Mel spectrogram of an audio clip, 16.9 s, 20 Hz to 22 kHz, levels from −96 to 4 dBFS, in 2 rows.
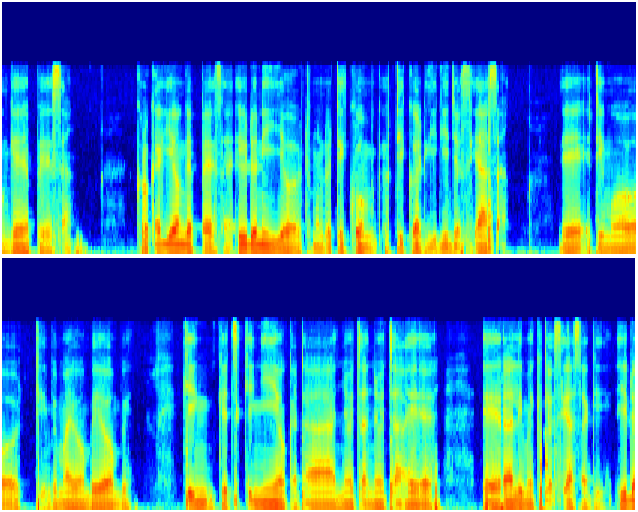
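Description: No technical faults can be heard in this speech recording.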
